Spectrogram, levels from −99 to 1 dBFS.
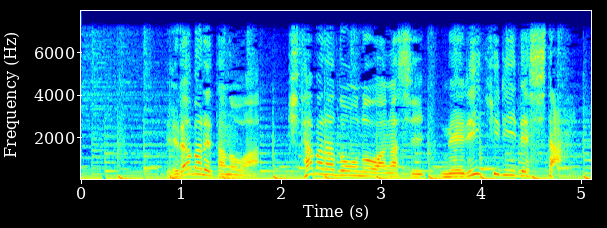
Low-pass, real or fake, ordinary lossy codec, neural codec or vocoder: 7.2 kHz; real; none; none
